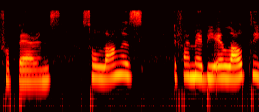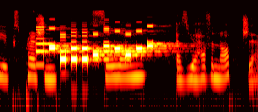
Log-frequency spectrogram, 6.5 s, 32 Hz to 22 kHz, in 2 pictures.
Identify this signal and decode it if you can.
Multi-frequency trunk signalling (R1, as on North American trunks), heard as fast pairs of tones, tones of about 70 ms, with speech in English. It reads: KP 024439636 ST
